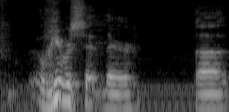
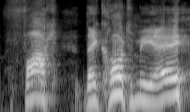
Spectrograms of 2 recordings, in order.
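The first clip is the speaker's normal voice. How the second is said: loud mock Canadian; 4 semitones higher, 12 dB louder, slower than usual. Acting caught Canadian robber.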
